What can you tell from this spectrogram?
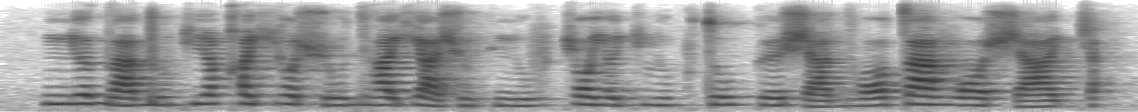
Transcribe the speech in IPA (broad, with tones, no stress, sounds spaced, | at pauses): ɲ ə˧˥ d̪ a˩˧ d̪ u˩˧ c i˧˥ qʰ ə˧ ç ɔ˧ ʃ u˩˧ dʱ a˧ ç a˩ ʃ u˩˧ c ɲ u˩˧ v c ɔ˥ j ə˧˥ c ʎ u˧˥ k t u˧˥ k ʏ˧˥ ʃ a˩˧ dʱ ɔ˧˥ t a˥ v ɔ˥ ʃ a˧˥ c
